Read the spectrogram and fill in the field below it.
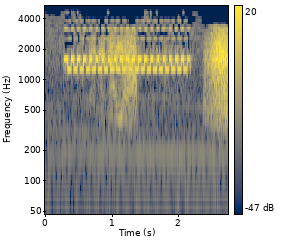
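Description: A telephone rings with a fast, warbling electronic trill that lasts about two seconds, loud, then cuts off as a brief burst of rustling noise follows.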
